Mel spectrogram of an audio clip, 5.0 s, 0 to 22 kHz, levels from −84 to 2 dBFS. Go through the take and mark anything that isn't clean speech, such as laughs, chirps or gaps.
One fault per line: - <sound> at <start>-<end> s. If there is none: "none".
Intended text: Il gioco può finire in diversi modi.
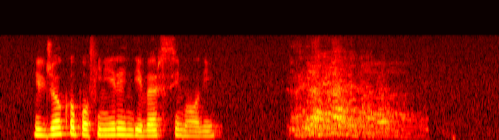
- laugh at 2.9-4.3 s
